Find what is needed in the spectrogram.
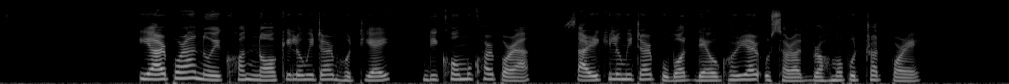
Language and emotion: Assamese, neutral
